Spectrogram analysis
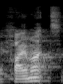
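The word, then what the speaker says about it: Heimat: we were just discussing how to pronounce that because it's a swiss name is it haimat or yes yes you you have it completely right nailed it on the first try uh can you speak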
